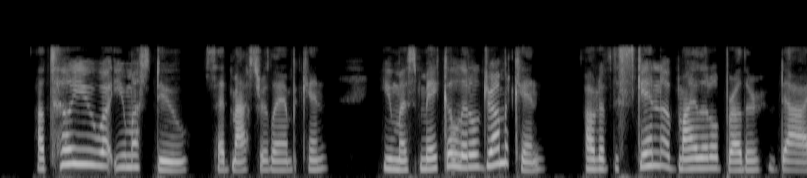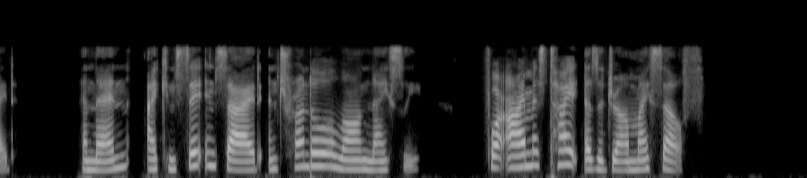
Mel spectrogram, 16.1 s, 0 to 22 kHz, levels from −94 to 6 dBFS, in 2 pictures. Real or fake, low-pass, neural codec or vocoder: fake; 7.2 kHz; codec, 16 kHz, 4 kbps, X-Codec, WavLM features, trained on Multilingual LibriSpeech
